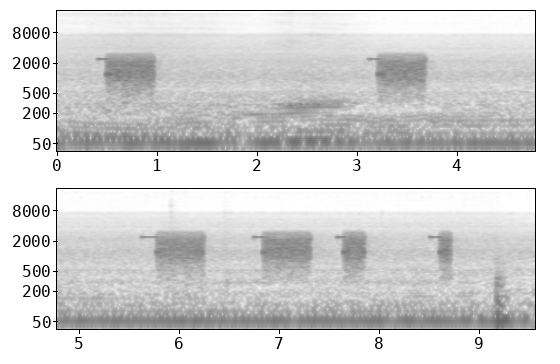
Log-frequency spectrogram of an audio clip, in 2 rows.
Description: ACARS aircraft data, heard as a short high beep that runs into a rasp, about 2400 baud, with radio hiss and street noise.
